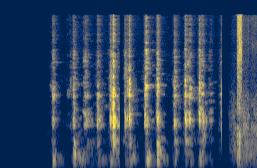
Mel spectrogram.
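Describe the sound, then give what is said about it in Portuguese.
A quick run of about a dozen sharp, uneven clicks from keys being typed on a computer keyboard as someone searches, fairly clear, with no voices over them. “Para de pesquisar, isso não importa, tô ouvindo seu Eu teclado.”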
